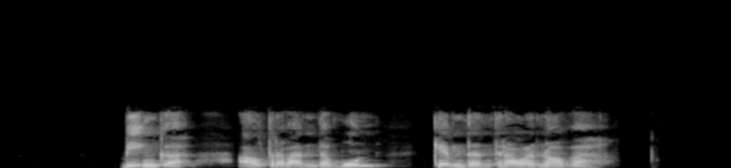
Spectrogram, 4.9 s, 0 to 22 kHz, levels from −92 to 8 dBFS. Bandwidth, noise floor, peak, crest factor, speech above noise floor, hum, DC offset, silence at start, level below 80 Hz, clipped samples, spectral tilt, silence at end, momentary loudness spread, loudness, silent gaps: 7.8 kHz; -87 dBFS; -2 dBFS; 16 dB; 71 dB; none; under 0.1%; 0.8 s; -62 dBFS; under 0.1%; -4 dB/octave; 0.85 s; 9 LU; -16 LUFS; none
